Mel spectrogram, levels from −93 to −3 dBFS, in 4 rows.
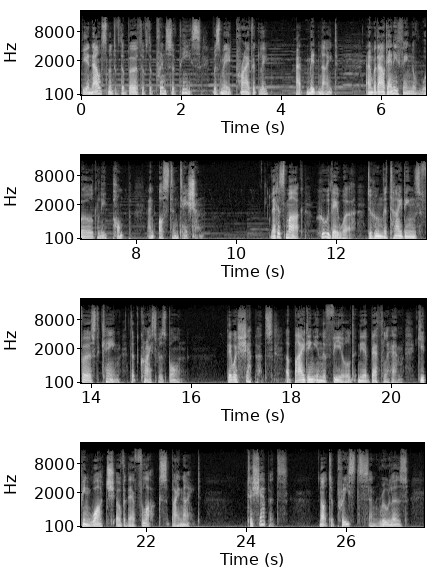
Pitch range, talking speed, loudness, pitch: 75-100 Hz, 135 wpm, -23 LUFS, 85 Hz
